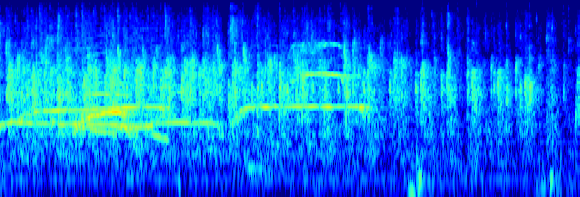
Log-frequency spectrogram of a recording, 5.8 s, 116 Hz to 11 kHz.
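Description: Sustained group applause fills a hall at a 2023 youth church retreat, a thick wash of clapping with scattered whoops and whistles rising over it before it thins out toward the end.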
